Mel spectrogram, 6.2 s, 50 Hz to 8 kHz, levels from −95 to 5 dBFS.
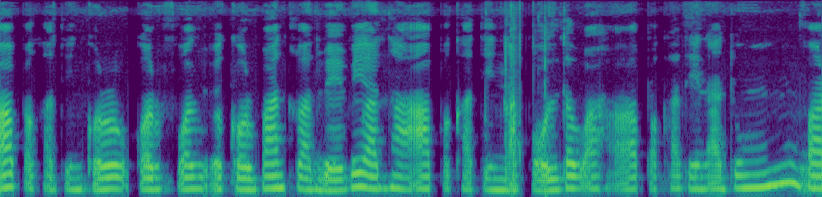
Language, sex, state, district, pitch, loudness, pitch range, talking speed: Mizo, female, Mizoram, Aizawl, 180 Hz, -20 LUFS, 170-185 Hz, 215 wpm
